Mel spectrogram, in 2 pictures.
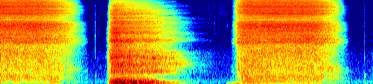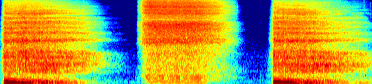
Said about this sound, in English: Inhale through your nose, belly rises.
